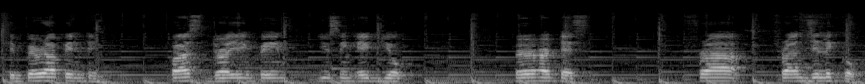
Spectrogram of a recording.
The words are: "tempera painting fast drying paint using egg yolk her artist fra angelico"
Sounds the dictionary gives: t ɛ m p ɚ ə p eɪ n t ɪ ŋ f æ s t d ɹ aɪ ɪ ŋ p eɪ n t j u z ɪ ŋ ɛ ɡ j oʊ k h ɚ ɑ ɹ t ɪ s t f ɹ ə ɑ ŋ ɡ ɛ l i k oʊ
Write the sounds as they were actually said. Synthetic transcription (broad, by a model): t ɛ m p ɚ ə p eɪ n t ɪ ŋ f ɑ s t d ɹ aɪ ɪ ŋ p eɪ n t j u s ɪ ŋ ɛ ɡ j oʊ k h ɚ ɑ ɹ t ɪ s t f ɹ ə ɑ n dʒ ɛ l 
